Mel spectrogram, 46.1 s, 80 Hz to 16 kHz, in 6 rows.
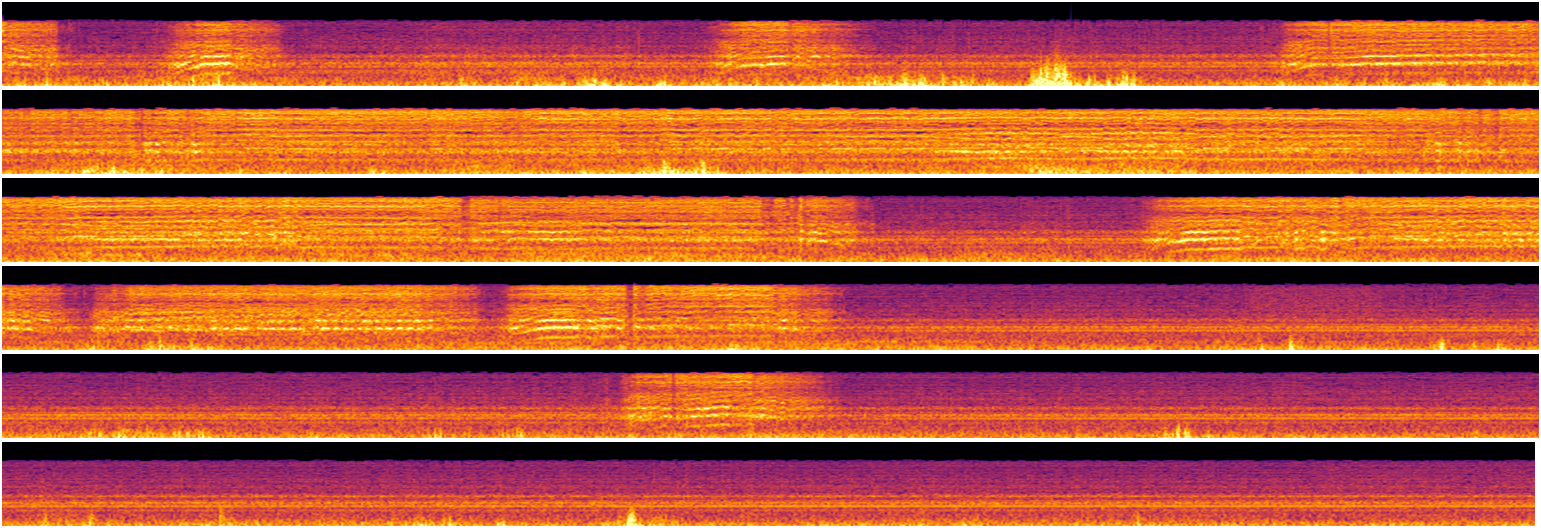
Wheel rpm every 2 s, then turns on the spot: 30, 30, 10, 110, 160, 160, 160, 160, 160, 110, 80, 120, 110, 70, 0, 0, 10, 20, 0, 0, 0, 0, 0.
0-2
